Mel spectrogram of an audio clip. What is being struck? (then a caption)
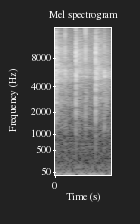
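Plastic eyebrow brush pen. A plastic Catrice semi-permanent eyebrow pen with an ultra-fine brush tip is shaken before use, as its instructions say. It gives three short, bright, high-pitched rattles with almost no low end.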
